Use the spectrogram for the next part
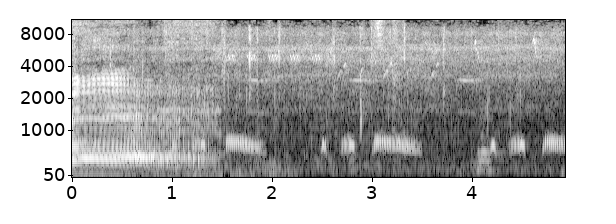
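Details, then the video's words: Grazing cattle in a green rural pasture give a short, low moo that fades within about a second, after which doves coo in short repeated notes while a high bird chirp sounds faintly. "Suara Moo Moo Sapi Lembu yang Lucu di Tengah Ladang Hijau yang Sejuk"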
